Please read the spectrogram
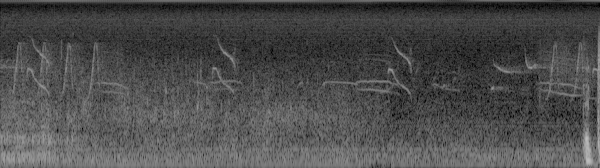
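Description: Several small birds calling: short whistled chirps and quick falling and rising notes, scattered and faint over a soft background hiss.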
